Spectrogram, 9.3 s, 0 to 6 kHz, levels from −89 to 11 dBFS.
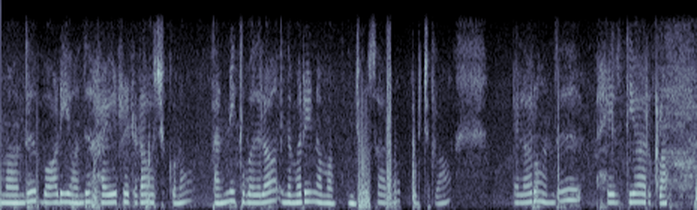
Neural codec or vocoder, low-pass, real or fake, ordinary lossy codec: none; 5.4 kHz; real; none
